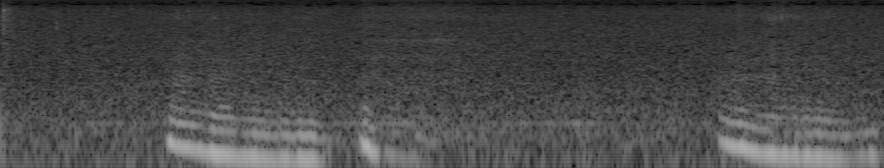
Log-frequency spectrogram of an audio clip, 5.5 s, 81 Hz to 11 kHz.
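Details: Domestic cat snoring, recorded 4 January 2019; low droning harmonic snores with falling pitch on slow breaths roughly three and a half seconds apart, plus a short faint one between, over steady background hiss.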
